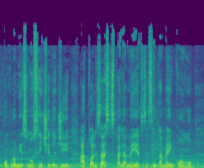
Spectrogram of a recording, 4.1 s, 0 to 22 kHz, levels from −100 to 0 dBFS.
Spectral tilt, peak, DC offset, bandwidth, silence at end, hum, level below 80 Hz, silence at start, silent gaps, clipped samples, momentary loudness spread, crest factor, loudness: -4.5 dB/octave; 0 dBFS; under 0.1%; 19.5 kHz; 0 s; none; -46 dBFS; 0 s; none; under 0.1%; 4 LU; 18 dB; -19 LUFS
